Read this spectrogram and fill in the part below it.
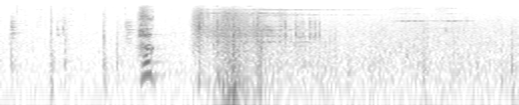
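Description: Something plunges into water with a splash.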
